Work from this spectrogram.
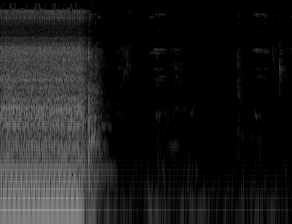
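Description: A sewing machine stitches a small saree piece in one fast, loud, steady whirring run that stops abruptly after about a second, followed by faint handling clicks.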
